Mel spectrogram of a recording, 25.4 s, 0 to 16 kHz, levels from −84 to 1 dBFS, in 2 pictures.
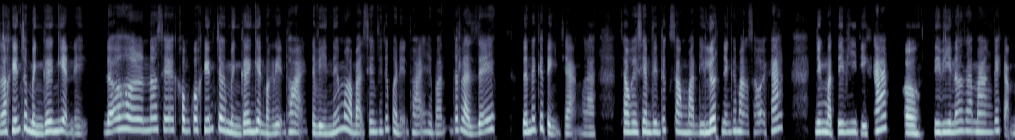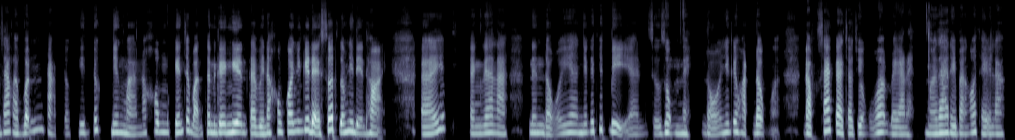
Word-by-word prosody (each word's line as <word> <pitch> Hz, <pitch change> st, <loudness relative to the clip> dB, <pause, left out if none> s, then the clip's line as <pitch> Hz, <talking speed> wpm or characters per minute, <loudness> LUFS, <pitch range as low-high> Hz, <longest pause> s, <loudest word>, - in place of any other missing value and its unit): nó 240 Hz, +2 st, +4 dB
khiến 275 Hz, +2 st, +5 dB
cho 330 Hz, -1 st, +2 dB
mình 215 Hz, -5 st, +4 dB
gây 250 Hz, +2 st, +5 dB
nghiện 255 Hz, -3 st, +3 dB
thì 195 Hz, +1 st, -10 dB, 0.2 s
đỡ 245 Hz, +5 st, +3 dB
hơn, 285 Hz, -3 st, +3 dB
nó 295 Hz, +1 st, +1 dB
sẽ 285 Hz, -1 st, 0 dB
không 285 Hz, -1 st, 0 dB
có 290 Hz, +1 st, +3 dB
khiến 285 Hz, +2 st, +1 dB
cho 305 Hz, -2 st, +4 dB
mình 260 Hz, -, +2 dB
mình 215 Hz, -4 st, +1 dB
gây 240 Hz, +3 st, +5 dB
nghiện 255 Hz, -2 st, +3 dB
bằng 205 Hz, -1 st, -2 dB
điện 215 Hz, +2 st, -2 dB
thoại. 240 Hz, +1 st, -1 dB
Tại 210 Hz, -, 0 dB
vì 200 Hz, -1 st, +2 dB
nếu 225 Hz, +7 st, 0 dB
mà 310 Hz, -4 st, +2 dB
bạn 215 Hz, -3 st, -2 dB
xem 250 Hz, +2 st, -2 dB
tin 250 Hz, -, -5 dB
tức 300 Hz, -, -7 dB
bằng 240 Hz, -, -1 dB
điện 215 Hz, +4 st, -13 dB
thoại 220 Hz, 0 st, -6 dB
thì 230 Hz, -, -5 dB
bạn 210 Hz, 0 st, -8 dB
rất 290 Hz, -1 st, -1 dB
là 225 Hz, -5 st, +3 dB
dễ 230 Hz, +10 st, 0 dB, 0.4 s
dẫn 235 Hz, -, +4 dB
đến 285 Hz, -, +1 dB
cái 330 Hz, -, -1 dB
tình 205 Hz, -8 st, -1 dB
trạng 195 Hz, -1 st, -6 dB
là 180 Hz, -1 st, -7 dB, 0.4 s
sau 240 Hz, -, +5 dB
khi 235 Hz, 0 st, +3 dB
xem 245 Hz, -1 st, +2 dB
tin 235 Hz, -, +1 dB
tức 280 Hz, +2 st, -7 dB
xong 235 Hz, -3 st, 0 dB
bạn 220 Hz, -2 st, -1 dB
đi 220 Hz, -, +1 dB
lướt 265 Hz, +3 st, +5 dB
những 235 Hz, -, -3 dB
cái 255 Hz, -, -2 dB
mạng 240 Hz, -3 st, -1 dB
xã 230 Hz, +1 st, -12 dB
hội 240 Hz, -, -7 dB
khác 285 Hz, +7 st, -1 dB, 0.4 s
nhưng 240 Hz, 0 st, +4 dB
mà 220 Hz, -, +5 dB
ti 235 Hz, +3 st, +1 dB
vi 240 Hz, +1 st, 0 dB
thì 195 Hz, -, +1 dB
khác, 305 Hz, +5 st, +5 dB, 0.2 s
ờ, 210 Hz, -2 st, +5 dB, 0.2 s
ti 235 Hz, -, +3 dB
vi 235 Hz, +1 st, +4 dB
nó 245 Hz, +3 st, +1 dB
sẽ 260 Hz, 0 st, -2 dB
mang 240 Hz, -1 st, 0 dB
cái 265 Hz, -, -3 dB
cảm 200 Hz, -, -8 dB
giác 235 Hz, +2 st, -2 dB
là 200 Hz, -, -1 dB
vẫn 255 Hz, +10 st, -2 dB
đạt 200 Hz, -, -5 dB
được 185 Hz, -, -16 dB
tin 215 Hz, -1 st, -7 dB
tức 280 Hz, +4 st, -4 dB
nhưng 225 Hz, -1 st, 0 dB
mà 175 Hz, -3 st, -3 dB
nó 200 Hz, -, -10 dB
không 230 Hz, +1 st, -3 dB
khiến 225 Hz, +1 st, +3 dB
cho 275 Hz, -, 0 dB
bản 175 Hz, -5 st, -2 dB
thân 225 Hz, -, +2 dB
gây 220 Hz, 0 st, +4 dB
nghiện, 225 Hz, 0 st, +5 dB
tại 200 Hz, -1 st, 0 dB
vì 185 Hz, -1 st, 0 dB
nó 205 Hz, -, +1 dB
không 240 Hz, +2 st, -3 dB
có 240 Hz, +1 st, +3 dB
những 255 Hz, +2 st, -1 dB
cái 290 Hz, -, +5 dB
đề 195 Hz, -, +7 dB
xuất 290 Hz, +10 st, +5 dB
giống 230 Hz, +1 st, +4 dB
như 250 Hz, -, +4 dB
điện 205 Hz, -4 st, -2 dB
thoại. 190 Hz, -1 st, 0 dB, 0.5 s
Đấy, 205 Hz, +11 st, 0 dB, 0.3 s
thành 195 Hz, 0 st, -4 dB
ra 215 Hz, +1 st, 0 dB
là 195 Hz, -3 st, -3 dB, 0.3 s
nên 215 Hz, -1 st, -2 dB
đổi, 190 Hz, +4 st, -5 dB
ơ, 225 Hz, -1 st, -2 dB
những 215 Hz, +2 st, -3 dB
cái 245 Hz, -, -2 dB
thiết 295 Hz, 0 st, -6 dB
bị, 235 Hz, -3 st, -1 dB
à, 175 Hz, +1 st, -11 dB
sử 185 Hz, -1 st, -10 dB
dụng 200 Hz, -2 st, -2 dB
này, 190 Hz, -, -2 dB
đổi 195 Hz, -2 st, -6 dB
những 225 Hz, -, -1 dB
cái 245 Hz, -, +1 dB
hoạt 200 Hz, -2 st, -6 dB
động, 205 Hz, -2 st, 0 dB
à, -, -, -18 dB, 0.3 s
đọc -, -, +1 dB
sách 265 Hz, +1 st, +2 dB
và 220 Hz, -3 st, +4 dB
trò 190 Hz, 0 st, -4 dB
chuyện 195 Hz, +1 st, -5 dB
cùng 170 Hz, -, -19 dB
với 225 Hz, -, +3 dB
bạn 230 Hz, -, -5 dB
bè 180 Hz, -1 st, -4 dB
này. 170 Hz, -1 st, -11 dB, 0.2 s
Ngoài 190 Hz, +1 st, -1 dB
ra 210 Hz, +1 st, +3 dB
thì 200 Hz, -, 0 dB
bạn 190 Hz, 0 st, -6 dB
có 225 Hz, -, -2 dB
thể 185 Hz, -1 st, -4 dB
là 185 Hz, 0 st, -7 dB
225 Hz, 335 wpm, -22 LUFS, 200-255 Hz, 0.5 s, đề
